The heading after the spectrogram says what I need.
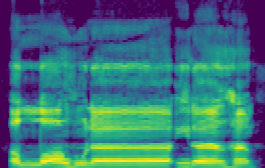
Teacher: حسیبا وقفا حسیبا، اللہ لا الہ، اللہ میں حمزہ کو لفظ اللہ کے لام کے سامنے آنا ہے، شد زور دیں گے، کھڑا زبر ایک انداز میں کھینچیں گے، لام میں الف مدہ ہے اور مد منفصل ہے، کم سے کم 2 الف میں کھینچیں گے۔ الہ میں لام کے اوپر کھڑا زبر ہے ایک انداز میں کھینچیں گے۔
